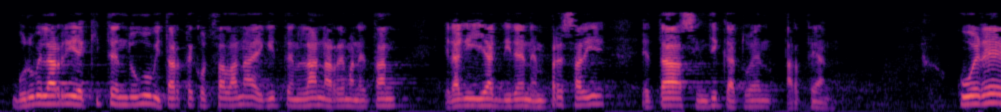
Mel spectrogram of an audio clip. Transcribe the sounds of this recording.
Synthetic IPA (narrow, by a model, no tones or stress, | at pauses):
buɾuβelarie̞kit̪e̞nd̪uɣuβit̪aɾt̪e̞ko̞t͡salanae̞ɣit̪e̞nlanare̞mane̞t̪an | e̞ɾaɣ̞iʎeak̚d̪iɾe̞ne̞mpɾe̞saɾie̞t̪asind̪ikat̪ue̞na̰ɾt̪e̞an | ɡ̥ue̞ɾe̞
